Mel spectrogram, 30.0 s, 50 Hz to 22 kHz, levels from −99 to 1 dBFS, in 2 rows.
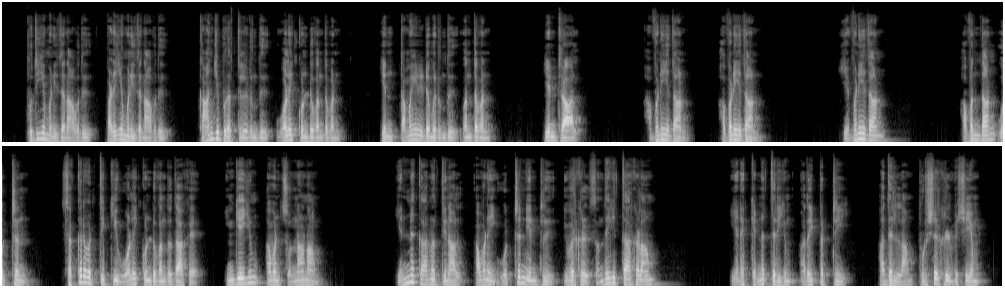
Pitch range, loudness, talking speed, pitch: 100-125 Hz, -25 LUFS, 75 wpm, 110 Hz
